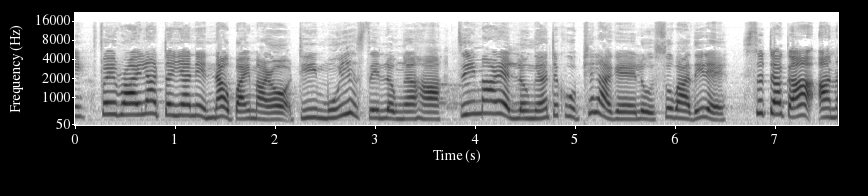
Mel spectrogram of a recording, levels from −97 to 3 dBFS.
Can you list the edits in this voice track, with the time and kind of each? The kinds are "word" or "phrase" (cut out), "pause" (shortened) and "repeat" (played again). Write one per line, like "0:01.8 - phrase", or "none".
0:03.7 - pause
